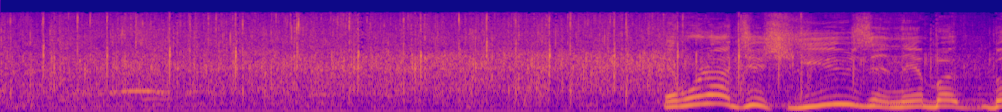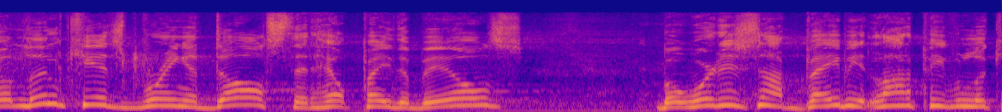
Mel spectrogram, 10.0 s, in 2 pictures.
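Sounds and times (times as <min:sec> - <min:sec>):
audience clapping: 0:00.0 - 0:06.2
speech: 0:03.3 - 0:07.7, 0:08.3 - 0:10.0.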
